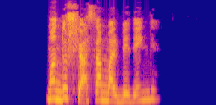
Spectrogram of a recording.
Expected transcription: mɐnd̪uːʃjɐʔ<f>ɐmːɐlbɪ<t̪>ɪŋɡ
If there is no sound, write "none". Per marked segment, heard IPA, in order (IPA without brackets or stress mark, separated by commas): s, d̪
